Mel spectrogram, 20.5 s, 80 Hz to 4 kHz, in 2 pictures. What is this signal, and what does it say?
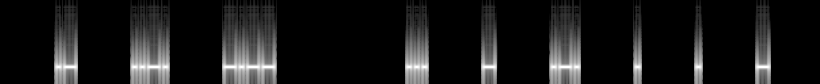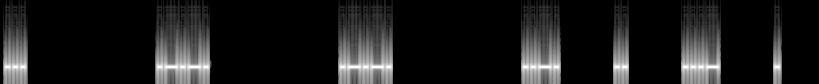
Morse code, heard as a keyed tone, about 25 wpm, spaced as for 10 wpm, 550 Hz. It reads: AFY STREETS <AR> <AR> FIVE
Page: news-headlines-in-morse-code-at-10-wpm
